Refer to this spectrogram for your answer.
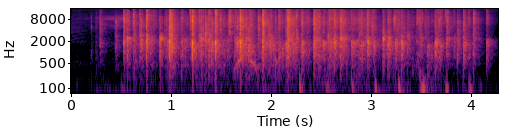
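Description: An audience breaks into applause, a dense burst of many hands clapping that starts abruptly and holds steady at a fairly loud level for about four seconds, with no voices over it.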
